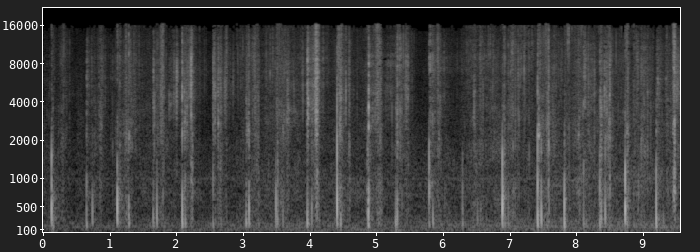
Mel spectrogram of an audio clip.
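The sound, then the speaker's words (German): Footsteps of people walking across a city park toward a semicircular seating area, a steady run of many crisp, even steps that continue throughout without talk. “Siehst du diese halbkreisförmige Sitzfläche? Komm, wir gehen gemeinsam hinüber.”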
